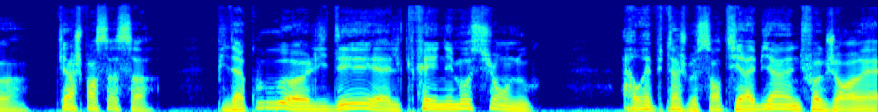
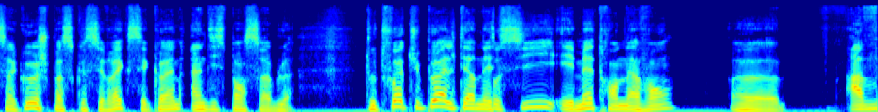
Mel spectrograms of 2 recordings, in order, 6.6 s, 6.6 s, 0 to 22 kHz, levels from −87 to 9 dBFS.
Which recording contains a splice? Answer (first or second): second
